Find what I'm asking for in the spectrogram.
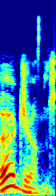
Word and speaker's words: Bergeron: Bergeron, säger man. – Ja, nu är det mitt franska. – Det kommer ett nytt uttal.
